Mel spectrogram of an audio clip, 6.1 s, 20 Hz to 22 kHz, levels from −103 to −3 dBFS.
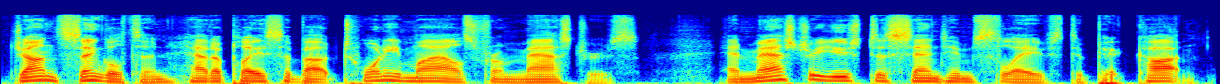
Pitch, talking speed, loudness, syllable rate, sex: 105 Hz, 195 wpm, -21 LUFS, 5.4 syllables/s, male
